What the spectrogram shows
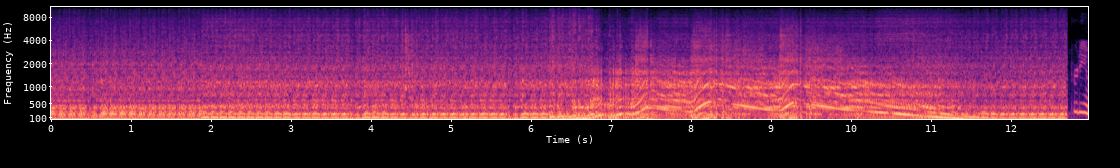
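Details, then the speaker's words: Dealer trade-in outboard run on water after long storage, with its missing oil injection line reconnected: steady even idle, then clean revs up and down with no misses or knocks; normal running with good power. "it runs actually really good after sitting for so long and I mean this thing has some power"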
